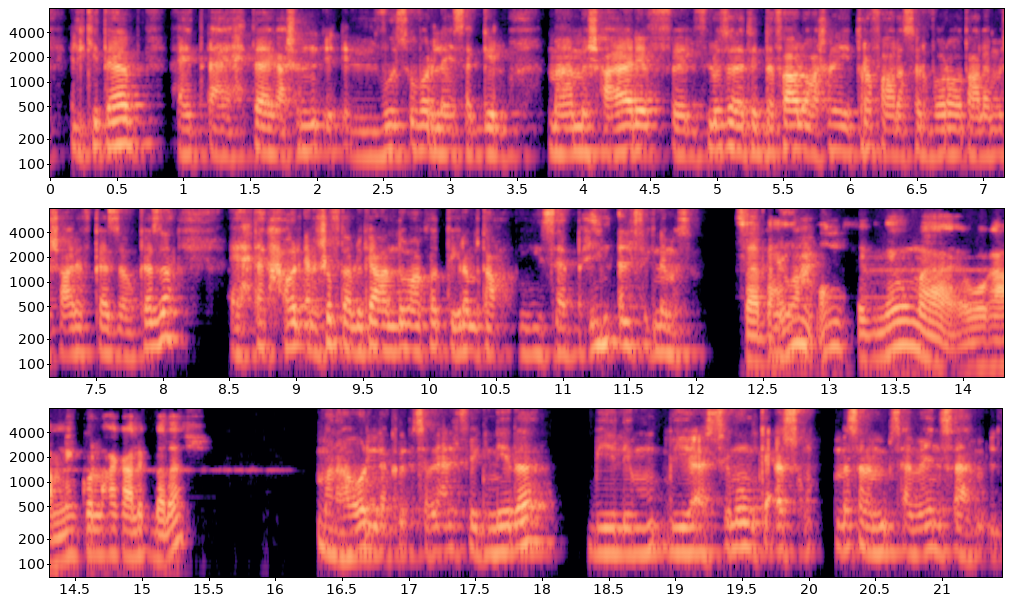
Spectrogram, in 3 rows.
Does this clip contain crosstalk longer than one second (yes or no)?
no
